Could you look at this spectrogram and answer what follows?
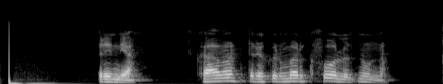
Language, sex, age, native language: Icelandic, male, 50-59, Icelandic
